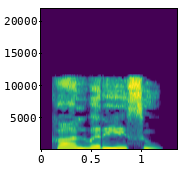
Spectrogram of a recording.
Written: ಕಾಲ್ವರಿಯಿಸು

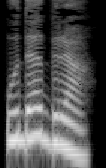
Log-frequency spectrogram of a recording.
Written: ಉದ್ಗರ

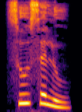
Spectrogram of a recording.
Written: ಸುಸಿಲು

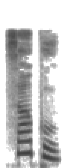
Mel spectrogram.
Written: ಸಾಪು

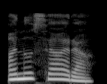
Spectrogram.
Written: ಅನುಸೌರ

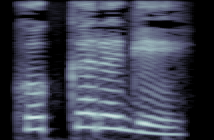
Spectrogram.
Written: ಕೊಕ್ಕರಗೆಯ್

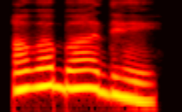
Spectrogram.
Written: ಅವಬೋಧೆ

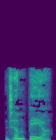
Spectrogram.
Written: ಝಂಪೆಯ

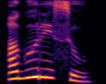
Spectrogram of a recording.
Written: ಆಕರಿಸು

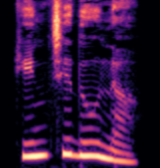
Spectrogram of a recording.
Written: ಕಂಚುತನ

